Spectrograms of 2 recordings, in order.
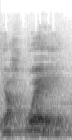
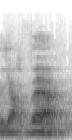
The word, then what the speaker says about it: Yahweh: And so the letter J in German is pronounced Yot. So it sounds like a nice Y.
